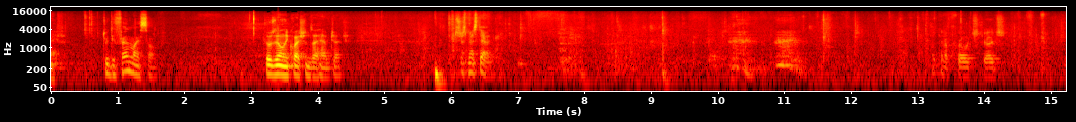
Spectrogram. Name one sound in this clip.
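A middle-aged man speaks slowly and haltingly into a microphone, with long pauses.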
